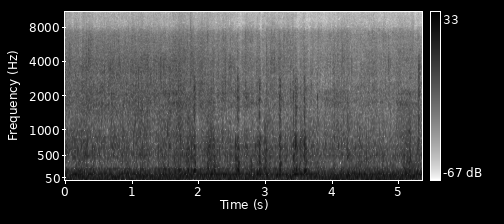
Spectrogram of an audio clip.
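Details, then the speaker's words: Mountain bike ridden in a very muddy cross-country race: dull clunks about every half second under wind rush as the chain jumps on the cassette. Mud fouling the drivetrain made the gears skip, dropped the chain and eventually stopped gear changes. "yes those clunks you could hear there were my gears jumping like an absolute Maniac they would not settle down"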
